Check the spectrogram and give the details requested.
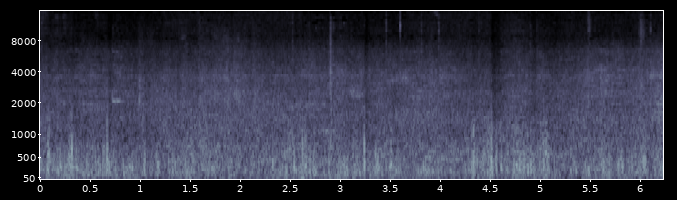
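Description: Passenger train coaches rolling past over the rails and points, a steady rumble scattered with short wheel clicks, with wind rumbling on the microphone.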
